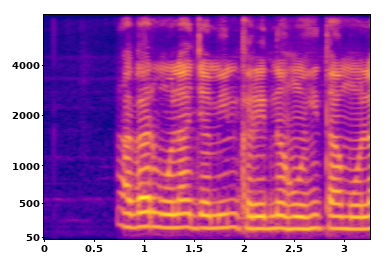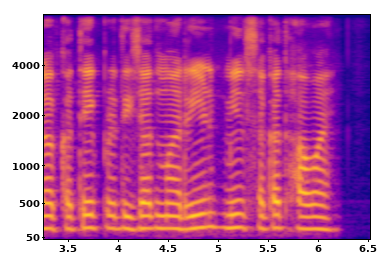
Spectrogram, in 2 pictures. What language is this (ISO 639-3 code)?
hne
